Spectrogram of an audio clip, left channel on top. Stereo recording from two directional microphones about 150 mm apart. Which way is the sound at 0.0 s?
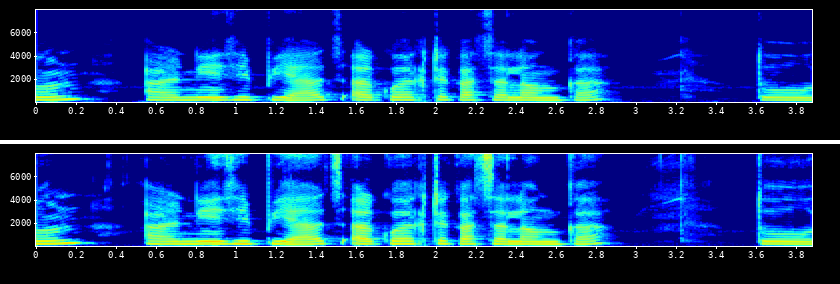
35° right (ahead or behind).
